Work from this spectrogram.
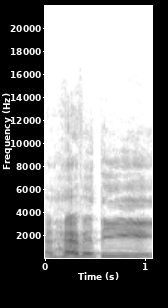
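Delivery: high, slow mock archaic knight speech.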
